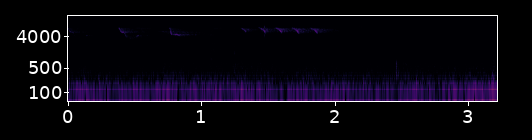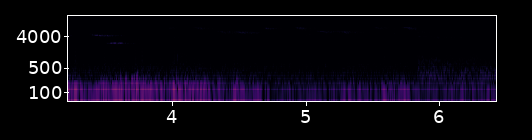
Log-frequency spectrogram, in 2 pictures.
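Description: Birds singing: several runs of quick high chirps over a steady low rumble that swells a little around the middle.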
